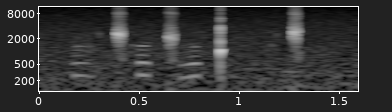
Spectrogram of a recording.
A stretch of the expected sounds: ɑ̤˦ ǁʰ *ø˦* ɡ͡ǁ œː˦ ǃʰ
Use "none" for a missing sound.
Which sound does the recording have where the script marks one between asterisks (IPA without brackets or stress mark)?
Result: œ˦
